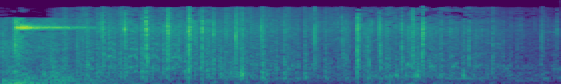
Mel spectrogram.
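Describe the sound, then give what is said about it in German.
Pigeons coo and flutter with an echo inside the empty, closed dormitory of a school for prayer leaders and preachers, with a brief high whistle at the start and a steady rustle of wings and soft calls throughout. No one speaks. “Keine Angst, hier drin sind nur Vögel.”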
